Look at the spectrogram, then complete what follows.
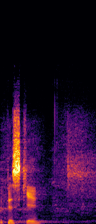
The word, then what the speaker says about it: Pesquet: Pesquet, pardon, je le prononce mal, ouais, Pesquet.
